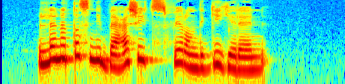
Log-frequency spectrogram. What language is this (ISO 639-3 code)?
kab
